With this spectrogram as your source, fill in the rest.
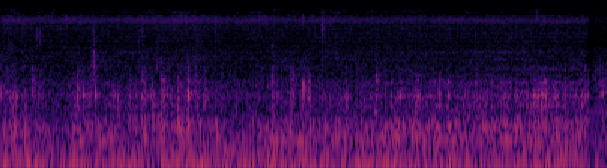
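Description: Pot of water at a rolling boil with pasta cooking in it, a continuous close bubbling and pattering hiss that stays steady throughout.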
